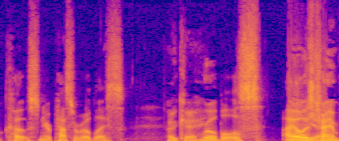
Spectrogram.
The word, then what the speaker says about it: Robles: Robles. I always Yeah. try and pronounce it Spanish.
